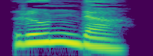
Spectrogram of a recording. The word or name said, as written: ರೆಂಟೆ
